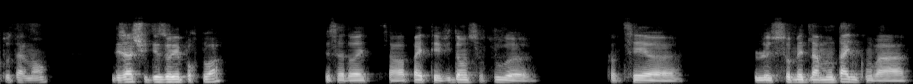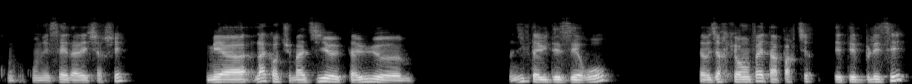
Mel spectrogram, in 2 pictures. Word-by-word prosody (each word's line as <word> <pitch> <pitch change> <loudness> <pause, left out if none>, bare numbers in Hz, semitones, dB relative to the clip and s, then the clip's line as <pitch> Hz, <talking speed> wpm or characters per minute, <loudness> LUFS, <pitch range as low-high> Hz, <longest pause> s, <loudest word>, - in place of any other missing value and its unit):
totalement. 100 +1 -7 0.6
Déjà, 110 +4 +3
je - - -1
suis - - -3
désolé 120 +1 +4
pour - - -7
toi. 135 +8 -3 1.0
Ça 100 - -3
doit 95 0 +2
être 95 0 -9
ça 90 - -5
va 95 +1 0
pas 110 - 0
être 105 - -5
évident, 100 +3 0
surtout, 110 0 -5
heu, 90 -2 0 0.7
quand - - -9
c'est, 105 -1 +1
heu, 90 -3 +1 0.8
le 105 0 0
sommet 115 +2 0
de 110 - -9
la 110 - +3
montagne 110 +2 +1
qu'on 100 - -6
va 90 -1 -1
qu'on 95 - -10
qu'on 100 -1 -8
essaye 100 +2 -1
d'aller 105 -1 +2
chercher. - - -6 0.7
Mais, 115 +2 +4
heu, 115 0 +5
là, 145 +5 +3
quand 130 -5 0
tu 120 - -8
m'as 110 +1 +2
dit, 140 +8 +2
heu, 125 -3 +3
tu - - -1
as - - +2
eu, 125 +3 +2
heu, 100 -3 +2
tu - - -53 0.8
m'as - - -4
dit 120 - -2
que 145 - -10
tu - - +4
as - - +5
eu 110 - +3
des 115 0 +3
0, 120 - +1 0.8
ça 105 - +2
veut 110 - +2
dire 125 +2 0
qu'en 115 -1 +4
fait, 155 0 +1
à 110 - +3
partir - - -5 0.2
tu 115 - +2
étais 115 +1 +1
blessé, 125 - 0
110 Hz, 205 wpm, -15 LUFS, 100-120 Hz, 1.0 s, heu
